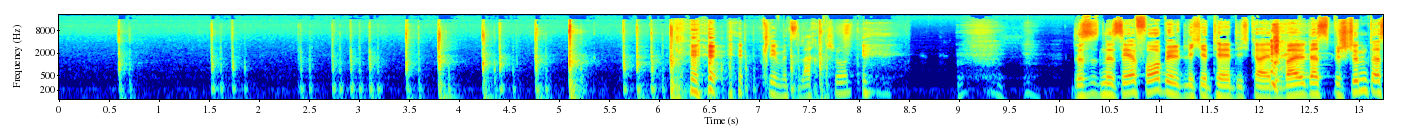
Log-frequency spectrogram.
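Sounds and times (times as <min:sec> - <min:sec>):
typing on a computer keyboard: 0:00.6 - 0:00.8, 0:01.5 - 0:06.2, 0:06.8 - 0:07.7
laughter: 0:06.2 - 0:08.3, 0:12.1 - 0:13.0
speech: 0:06.3 - 0:08.2, 0:10.2 - 0:13.2.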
